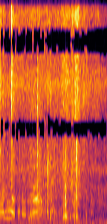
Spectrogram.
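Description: A raised, indistinct voice calling out at a distance, with a few sharp snaps of twigs and leaf litter as someone walks through forest undergrowth.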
